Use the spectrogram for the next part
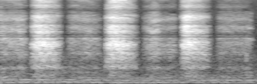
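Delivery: acted heavy, repeated breaths; embarrassed sighing. Standing there so embarrassed after the blunder, acted heavy sighs. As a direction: puff out mortified breaths. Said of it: "I'm just so embarrassed".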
